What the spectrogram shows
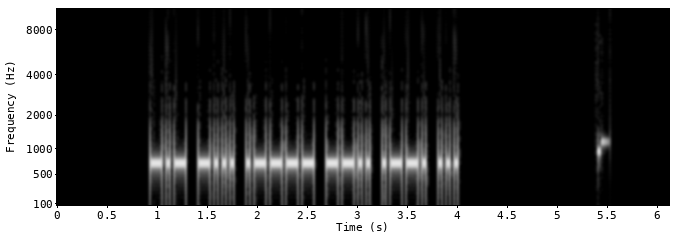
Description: Morse code, heard as a keyed tone, about 30 wpm, 700 Hz. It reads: KB1ZPS
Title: USA Call Signs Repeated 2x 30wpm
